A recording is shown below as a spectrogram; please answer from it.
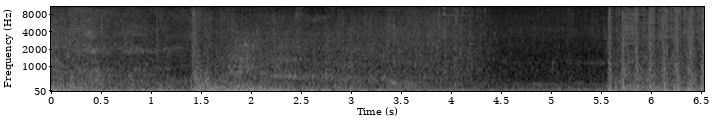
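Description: Heavy, booming weapon fire in the video game Remnant: From the Ashes, a boss weapon firing in dense, loud bursts with a noisy rumbling wash between shots.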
